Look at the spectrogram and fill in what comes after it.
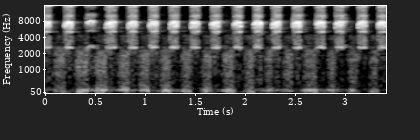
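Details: Indonesian grasshopper making a shrill, sizzling pulsed sound, short bursts repeating rapidly and regularly at about seven per second, with a faint low murmur in the background.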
